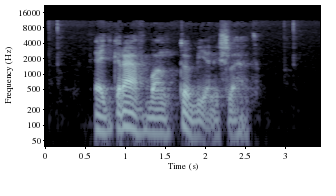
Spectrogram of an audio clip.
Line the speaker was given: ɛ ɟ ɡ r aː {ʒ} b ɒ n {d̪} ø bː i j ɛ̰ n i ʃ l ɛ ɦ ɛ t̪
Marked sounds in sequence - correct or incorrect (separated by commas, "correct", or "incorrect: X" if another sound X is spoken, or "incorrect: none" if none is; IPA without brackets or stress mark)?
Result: incorrect: v, incorrect: t̪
